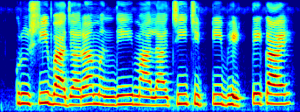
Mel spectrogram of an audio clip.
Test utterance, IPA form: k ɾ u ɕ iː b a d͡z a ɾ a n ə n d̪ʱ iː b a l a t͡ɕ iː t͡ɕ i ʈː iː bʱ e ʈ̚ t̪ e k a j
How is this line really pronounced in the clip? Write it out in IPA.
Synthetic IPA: k ɾ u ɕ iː b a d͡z a ɾ a m ə n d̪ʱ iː m a l a t͡ɕ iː t͡ɕ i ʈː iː bʱ e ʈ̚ t̪ e k a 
